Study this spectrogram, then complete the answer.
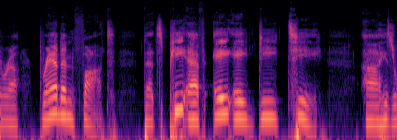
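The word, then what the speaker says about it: Pfaadt: him hold up for a second okay brandon fought that's how he pronounced his name i just quickly went back to the interview i saw of him to make sure i'm pronouncing it around brandon fought that's p-f-a-a-d-t uh he's a right-handed pitcher with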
